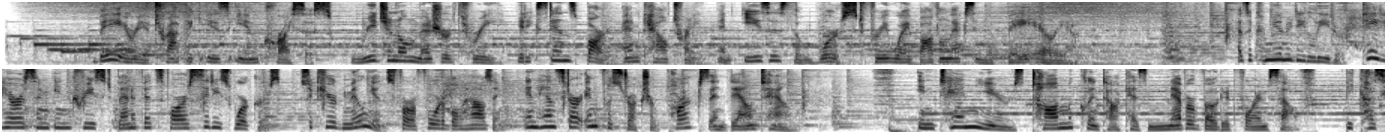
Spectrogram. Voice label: Political VO

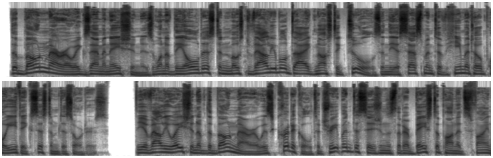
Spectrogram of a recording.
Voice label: Medical Narration

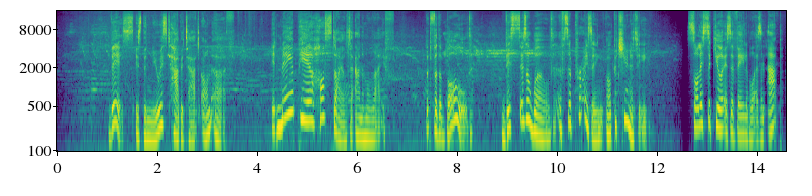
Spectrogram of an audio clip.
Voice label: UK Eng Female

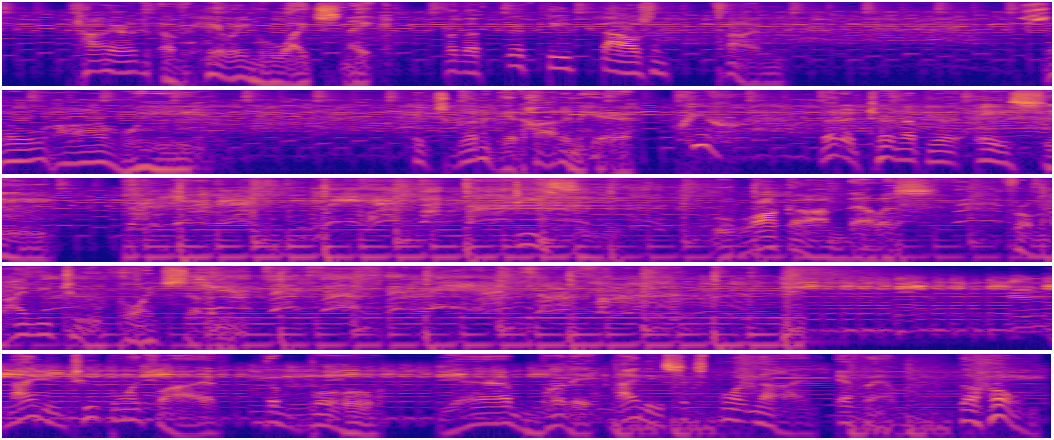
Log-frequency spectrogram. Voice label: radio

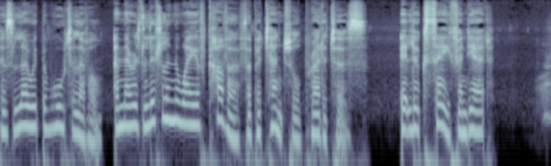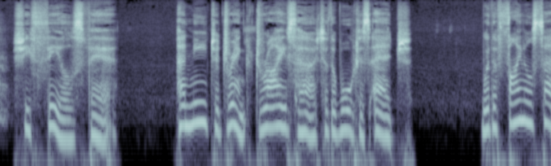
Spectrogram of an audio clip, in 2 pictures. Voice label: Narr Gazelle v Croc Doc

